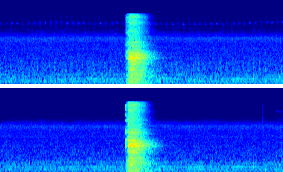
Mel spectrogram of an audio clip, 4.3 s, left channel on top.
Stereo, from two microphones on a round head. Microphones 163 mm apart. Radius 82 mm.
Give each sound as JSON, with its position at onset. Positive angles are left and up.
{"t": 1.9, "sound": "a hiss", "side_deg": -55, "distance_m": 0.7}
